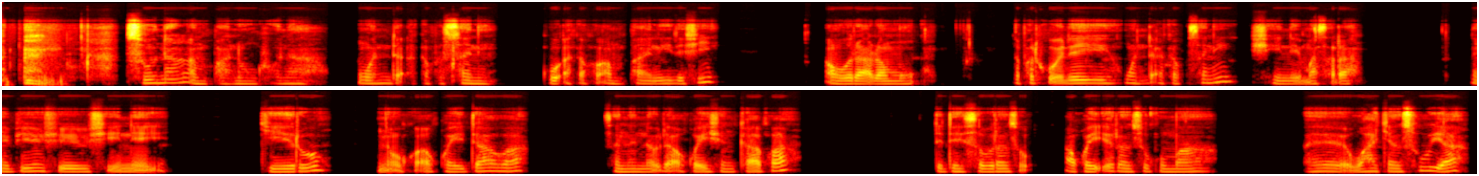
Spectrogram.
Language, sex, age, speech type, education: Hausa, male, 30-45, spontaneous, tertiary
